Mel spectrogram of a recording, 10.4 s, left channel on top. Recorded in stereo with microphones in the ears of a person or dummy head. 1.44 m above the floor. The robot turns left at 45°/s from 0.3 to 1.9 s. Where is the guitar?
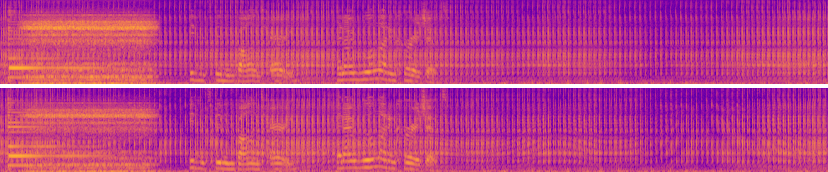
35° right, 3.5 m; by 1.4 s 85° right, 3.5 m.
